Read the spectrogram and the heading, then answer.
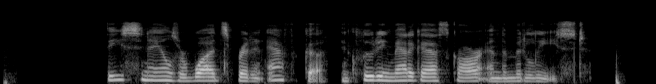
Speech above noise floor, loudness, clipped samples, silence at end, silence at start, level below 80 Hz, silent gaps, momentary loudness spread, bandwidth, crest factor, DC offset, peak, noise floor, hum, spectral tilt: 67 dB; -23 LUFS; under 0.1%; 0.35 s; 0.05 s; -50 dBFS; none; 15 LU; 8 kHz; 18 dB; under 0.1%; -6 dBFS; -90 dBFS; none; -5.5 dB/octave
